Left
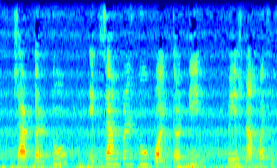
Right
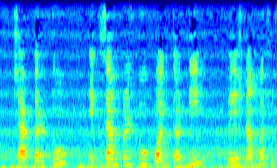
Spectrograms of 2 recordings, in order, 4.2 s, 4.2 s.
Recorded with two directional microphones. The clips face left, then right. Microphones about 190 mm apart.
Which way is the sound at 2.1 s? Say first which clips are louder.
Right 1 dB; 25° right (ahead or behind).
